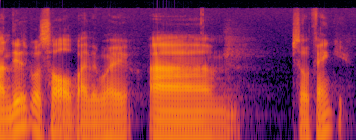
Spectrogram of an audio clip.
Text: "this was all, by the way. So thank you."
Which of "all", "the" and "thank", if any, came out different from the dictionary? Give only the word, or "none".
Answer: none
